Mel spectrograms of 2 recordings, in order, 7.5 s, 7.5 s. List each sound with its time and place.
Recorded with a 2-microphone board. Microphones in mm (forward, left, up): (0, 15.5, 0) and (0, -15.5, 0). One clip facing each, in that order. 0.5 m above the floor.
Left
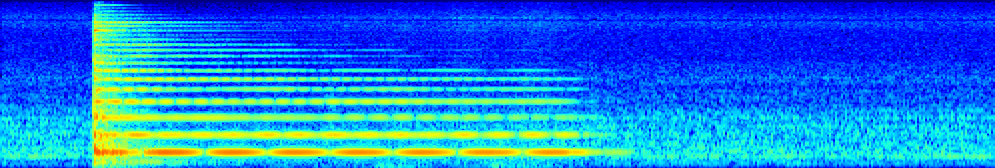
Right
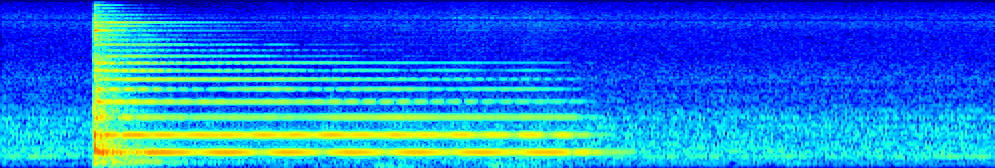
0.7 s a piano: 30° left (ahead or behind), 1.4 m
